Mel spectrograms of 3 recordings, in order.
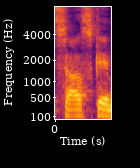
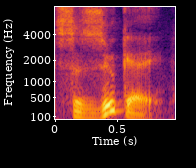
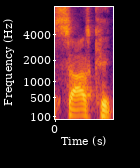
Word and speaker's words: Sasuke: on to the great Sasuke match uh Ben W was actually pronouncing it as the great suzuk but however you want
